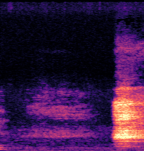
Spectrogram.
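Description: A woman takes a quick, audible breath in near the end, after a quiet pause.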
